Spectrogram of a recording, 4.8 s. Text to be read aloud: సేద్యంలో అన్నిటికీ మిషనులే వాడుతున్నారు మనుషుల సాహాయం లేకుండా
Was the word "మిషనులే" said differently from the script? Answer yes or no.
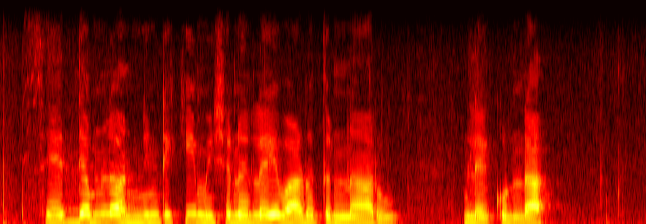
no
